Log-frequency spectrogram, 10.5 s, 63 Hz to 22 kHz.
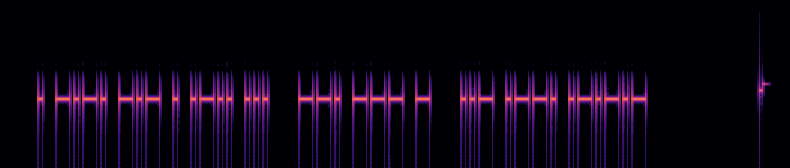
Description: Morse code, heard as a keyed tone, about 20 wpm, 700 Hz. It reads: ECKELS GOT UP.
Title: A Sound Of Thunder 20wpm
